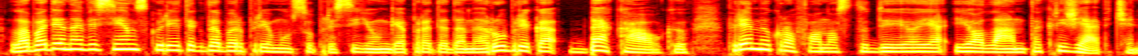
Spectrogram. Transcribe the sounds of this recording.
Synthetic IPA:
lˠɑːbɑːd̪ʲiɛnɐʋʲɪsʲiɛmskʊɾʲiɛt̪ʲɪɡ̚d̪ɐbɐɾpʲɾʲiɛmuːsuːpʲɾʲɪsʲɪjʊŋʲɡʲɛpɾɑd̪ʲɛd̪ɐmʲɛɾʊbʲɾʲɪkɐbʲɛkɑˑʊkʲupʲɾʲiɛmʲɪkɾofoːnoːst̪ʊd̪ʲɪjoːjɛjoːlˠɑˑnt̪ɐkɾʲɪʒʲæ̰ːʋʲɪt͡ʃʲɛ

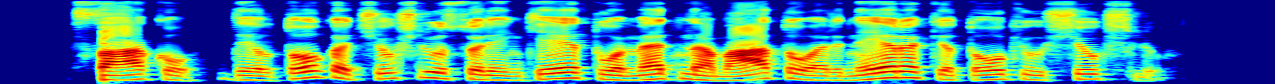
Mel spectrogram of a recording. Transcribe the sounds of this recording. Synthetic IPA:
sɑːkoːd̪ʲeːlˠt̪oːkɐt̪ʃʲʊkʃʲlʲuːsʊɾʲɪŋʲkʲeːjet̪uɔmʲɛt̪nʲɛmɑːt̪oːɐɾnʲeːɾɐkʲɪt̪oːkʲuːʃʲʊkʃʲlʲṵː

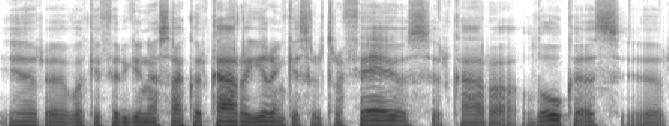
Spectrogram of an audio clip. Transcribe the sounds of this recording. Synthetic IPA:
ɪɾʋɐkɐɪpɪɾʲɡʲɪnʲɛsɑːkoːɪɾkɑːɾoːiːɾɐŋʲkʲɪsɪɾt̪ɾoːfʲeːjʊsɪ̰ɾkɑːɾo̰ːlˠɐʊkɐsɪ̰r

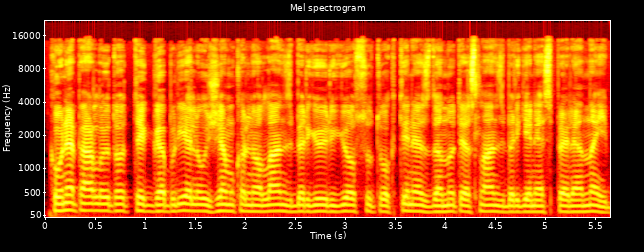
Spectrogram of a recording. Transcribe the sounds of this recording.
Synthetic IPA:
kɒʊnʲɛpʲɛɾlˠɐɪd̪oːt̪ʲɪk̚ɡɐbʲɾʲiɛlʲoːʒʲɛmkɔlʲnʲoːlˠɑnʲd̪zʲbʲɛɾʲɡʲoːɪɾjuɔsʊt̪uɔkt̪ʲɪnʲeːs̬d̪ɐnʊt̪ʲeːslˠɑˑnd̪zʲbʲɛɾʲɡʲeːnʲeːspʲɛlʲɛnɐɪ

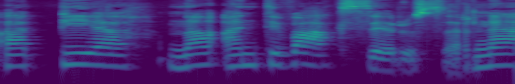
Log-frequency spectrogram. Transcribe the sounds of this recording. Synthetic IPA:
ʔɐpʲiɛnɐʔɐnʲt̪ʲɪʋɑːksʲeɾʲʊsɐ̰rnʲɛ

